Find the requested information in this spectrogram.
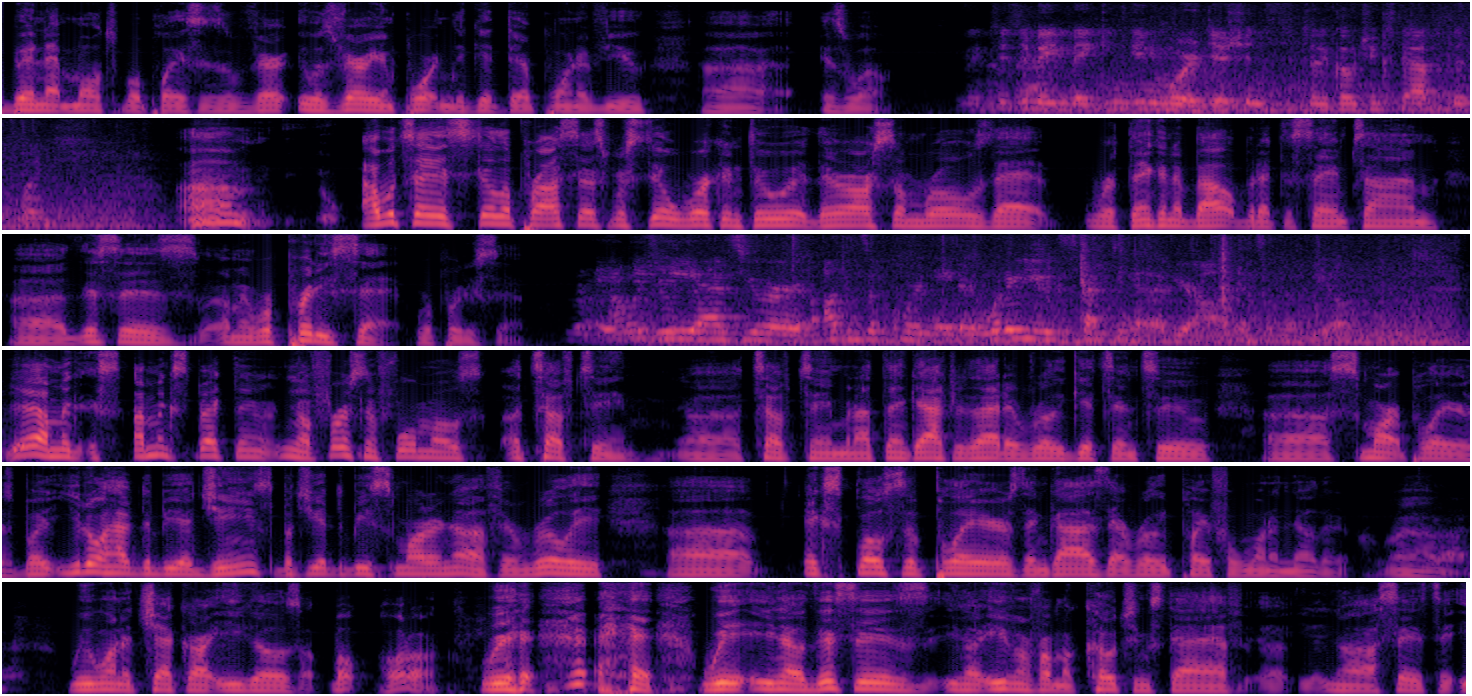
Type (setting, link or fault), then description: setting, busy venue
